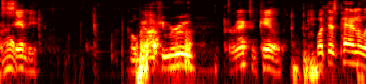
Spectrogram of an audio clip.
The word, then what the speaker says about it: Kobayashi Maru: go to Robert first called the Oishi Maru Kobayashi Maru is correct right Shawn the Kobayashi Maru is correct sandy Kobayashi Maru director killed what this panel is the Kobayashi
